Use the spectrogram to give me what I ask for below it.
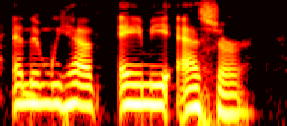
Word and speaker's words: Escher: And then we have Amy Escher. Escher.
